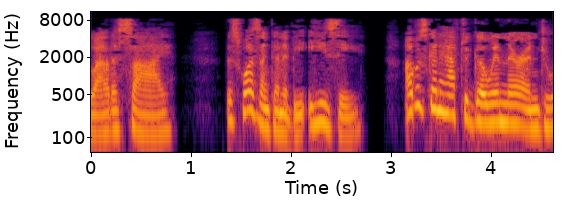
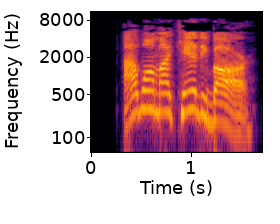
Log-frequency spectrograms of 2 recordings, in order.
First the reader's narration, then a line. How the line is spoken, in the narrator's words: Lula yelled at the trailer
